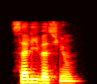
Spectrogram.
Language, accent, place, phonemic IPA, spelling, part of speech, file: French, France, Lyon, /sa.li.va.sjɔ̃/, salivation, noun, LL-Q150 (fra)-salivation.wav
- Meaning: salivation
